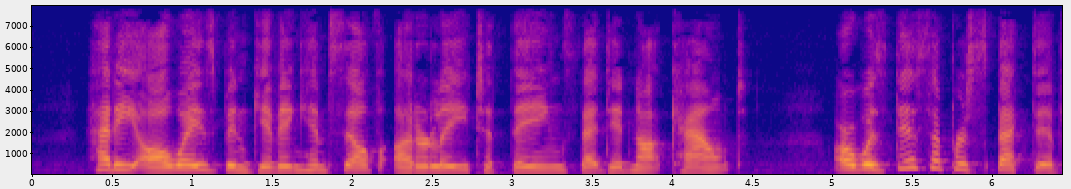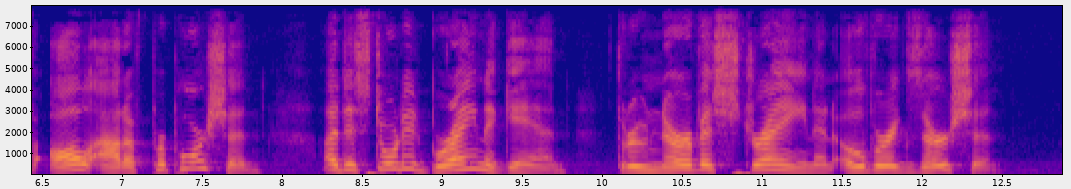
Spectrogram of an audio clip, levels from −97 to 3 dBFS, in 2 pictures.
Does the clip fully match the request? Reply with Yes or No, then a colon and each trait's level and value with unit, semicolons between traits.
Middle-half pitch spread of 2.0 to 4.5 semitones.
Yes: average, 3.5 semitones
